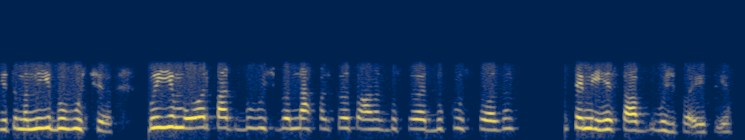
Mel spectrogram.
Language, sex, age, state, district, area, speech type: Kashmiri, female, 30-45, Jammu and Kashmir, Ganderbal, rural, conversation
